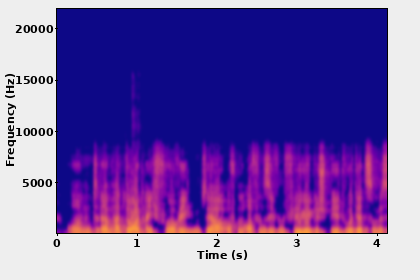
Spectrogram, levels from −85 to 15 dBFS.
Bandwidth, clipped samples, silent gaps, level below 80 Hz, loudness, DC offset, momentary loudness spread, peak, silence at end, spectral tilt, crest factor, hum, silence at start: 9 kHz; under 0.1%; none; -58 dBFS; -18 LUFS; under 0.1%; 7 LU; -2 dBFS; 0 s; -6 dB/octave; 14 dB; none; 0.15 s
